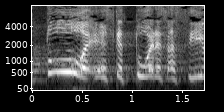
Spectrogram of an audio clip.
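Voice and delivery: high, loud accusing shout; imitating an angry yell. A preacher mimics an angry person accusing: loud mock yell. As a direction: mimic a person blaming someone at the top of the voice. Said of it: "Cuando una persona que grita".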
